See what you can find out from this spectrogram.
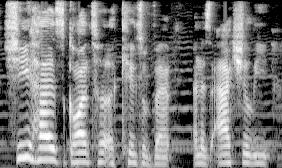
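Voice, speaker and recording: A man giving casual reaction commentary, earnest and lecturing, slowing down to stress key words. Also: fairly high pitch, lively intonation, faint music behind. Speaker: online commentator.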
